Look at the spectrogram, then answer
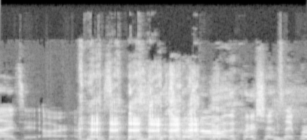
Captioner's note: laughter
